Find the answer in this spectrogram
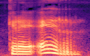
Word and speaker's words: creer: creer has two letter e and because the letter e is a strong vowel, this is going to have two syllables. creer A strong vowel next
